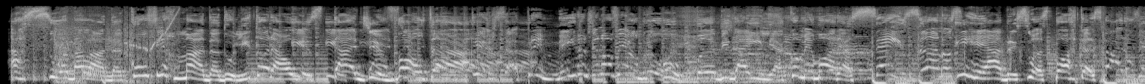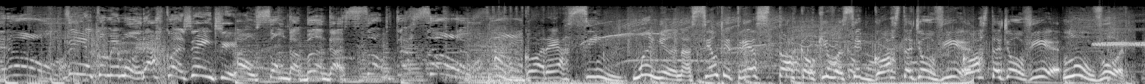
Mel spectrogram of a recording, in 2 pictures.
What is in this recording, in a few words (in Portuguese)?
locutora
